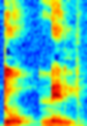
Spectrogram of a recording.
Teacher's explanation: La palabra ámbar es también una palabra grave y tiene el acento en la sílaba am, ámbar. La palabra túnel lo es también y tiene el acento en la sílaba tú, túnel. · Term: palabras graves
